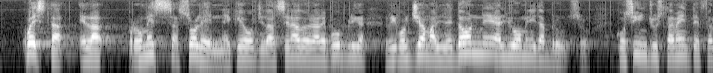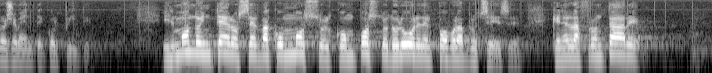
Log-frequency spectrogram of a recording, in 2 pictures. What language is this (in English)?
Italian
